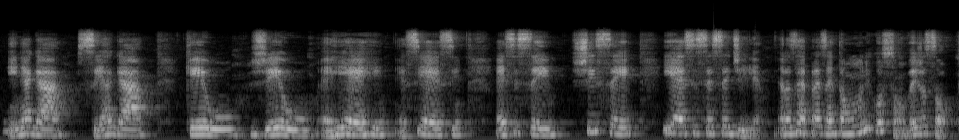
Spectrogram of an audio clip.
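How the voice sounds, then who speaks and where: A Brazilian woman teaches children at a patient pace, spelling out letters and checking in with questions. Her voice sits on the low side. The sound is echoey and a little distant, as if the mic is set back in the room. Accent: Brazilian Portuguese. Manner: patient, explains slowly, spells out letters, asks pupils questions. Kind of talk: remote school lesson for children.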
